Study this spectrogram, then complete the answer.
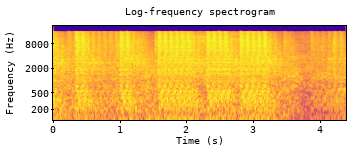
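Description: An assault rifle fires rapid bursts of gunfire.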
